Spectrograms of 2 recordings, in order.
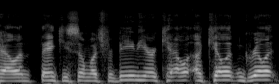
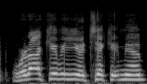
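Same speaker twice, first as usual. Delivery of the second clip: louder, higher, hurried cop voice; acted cop; 6 semitones higher, 5 dB louder than usual. Cop telling crying driver there's no ticket, acted firm officer. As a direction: project it quickly like an officer over sobbing.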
